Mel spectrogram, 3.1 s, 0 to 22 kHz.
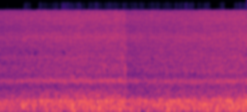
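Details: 2002 GMC Sierra idling during AC recharge with R-134a, relay refitted: steady idle with a brief light click as the compressor clutch engages, then idle settles under the extra load; normal clutch engagement.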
